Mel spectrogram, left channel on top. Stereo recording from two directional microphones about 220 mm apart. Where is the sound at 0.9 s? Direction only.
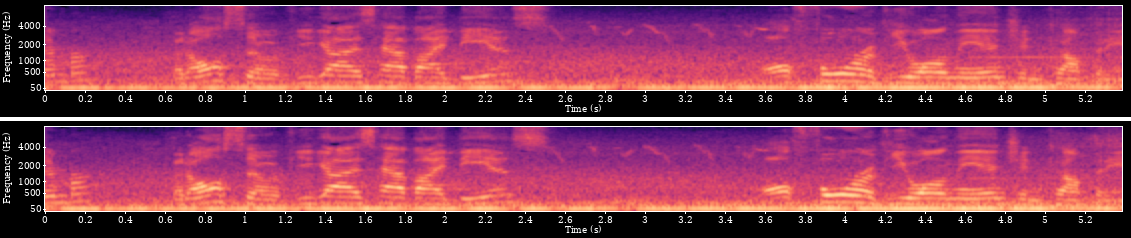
20° right (ahead or behind).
